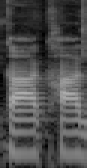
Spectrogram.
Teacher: तो का वर्ग का जो उच्चारण स्थान होता है वो कंठ से होता है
